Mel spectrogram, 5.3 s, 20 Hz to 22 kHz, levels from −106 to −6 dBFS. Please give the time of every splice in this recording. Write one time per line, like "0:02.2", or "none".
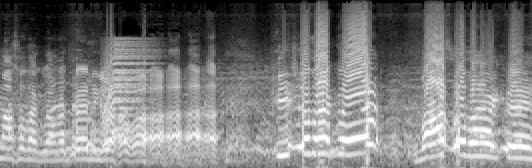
none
